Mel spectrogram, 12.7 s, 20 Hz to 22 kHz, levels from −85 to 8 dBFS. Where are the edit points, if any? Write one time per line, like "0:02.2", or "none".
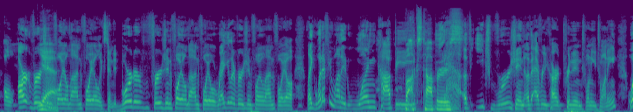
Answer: none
